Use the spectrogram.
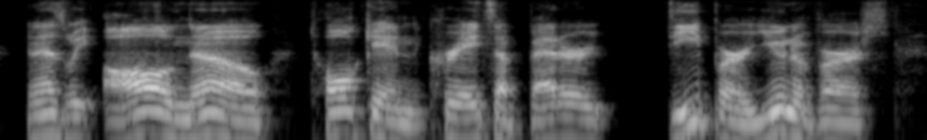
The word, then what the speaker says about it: Tolkien: a massive tolkien fan as i think he says it is like tolkien which maybe you're not caught up tom and that's how it's correctly pronounced but uh i love hot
